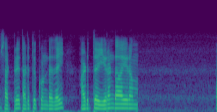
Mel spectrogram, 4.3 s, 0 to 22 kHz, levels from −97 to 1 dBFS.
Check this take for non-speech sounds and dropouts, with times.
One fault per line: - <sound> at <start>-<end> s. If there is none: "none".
none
